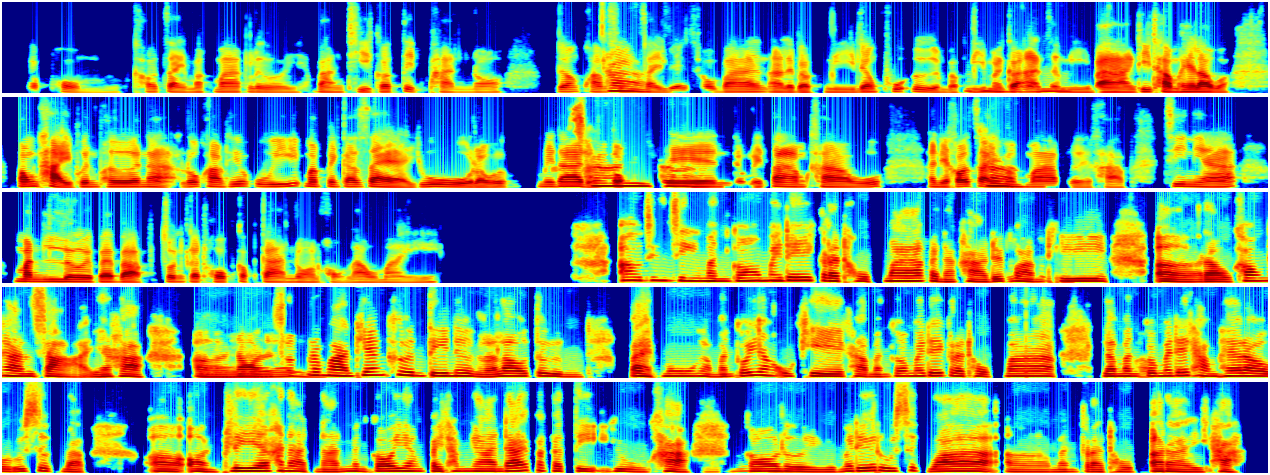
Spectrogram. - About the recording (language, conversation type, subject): Thai, advice, จะจัดการเวลาว่างที่บ้านอย่างไรให้สนุกและได้พักผ่อนโดยไม่เบื่อ?
- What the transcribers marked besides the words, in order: tapping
